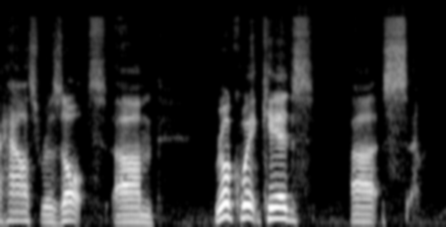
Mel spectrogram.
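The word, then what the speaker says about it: Sarray: Saray, am I pronouncing that right? And Zoe Stark, they've changed her name because it's WWE. It's Saray. Saray, okay.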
